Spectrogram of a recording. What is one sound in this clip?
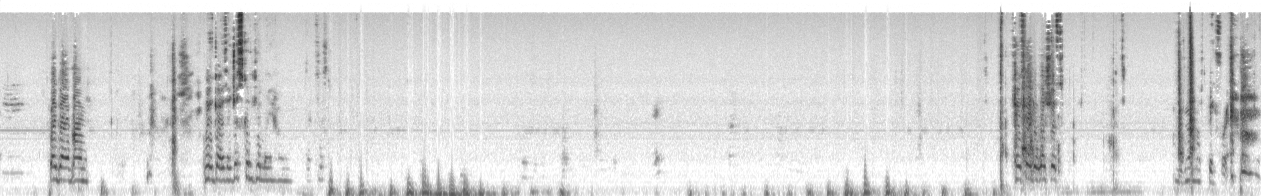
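A young boy speaks close to a microphone.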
